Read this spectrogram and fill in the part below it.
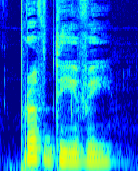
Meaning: true, truthful, veracious (conforming to facts or reality; not false)
- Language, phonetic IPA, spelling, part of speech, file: Ukrainian, [prɐu̯ˈdɪʋei̯], правдивий, adjective, Uk-правдивий.ogg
